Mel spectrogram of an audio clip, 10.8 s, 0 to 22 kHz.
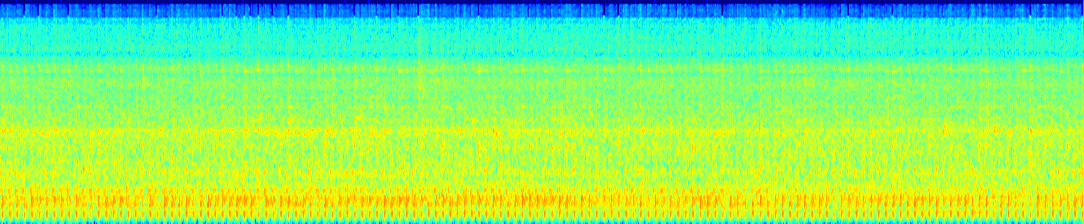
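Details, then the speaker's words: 7-year-old MTD Murray riding mower, oil slightly low, with a missing valve replaced: single-cylinder engine pulsing unevenly about 3.5 times a second and stumbling after running great at first; owner suspects water in it. "why did that might be some water in it darn it run ran great right off the top there"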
